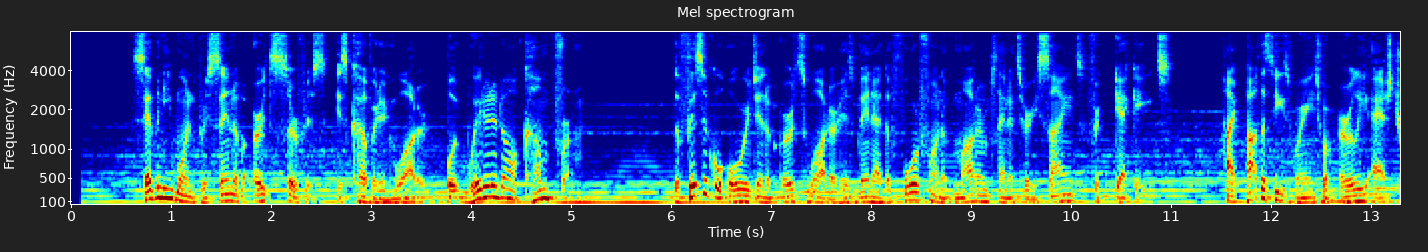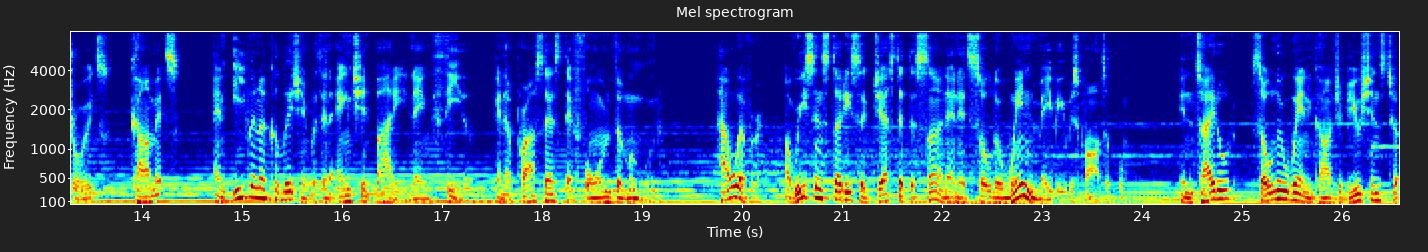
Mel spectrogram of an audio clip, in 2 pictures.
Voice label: english american documentaries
